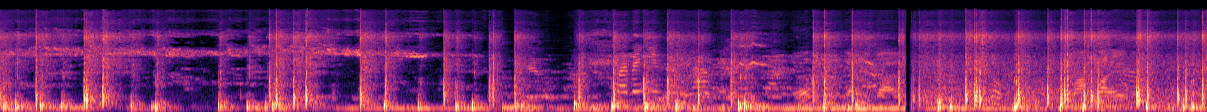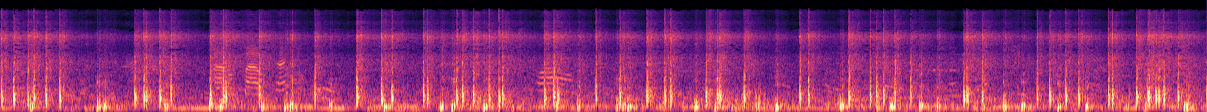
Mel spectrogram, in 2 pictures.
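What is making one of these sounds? Fireworks burst with loud bangs and crackles.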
